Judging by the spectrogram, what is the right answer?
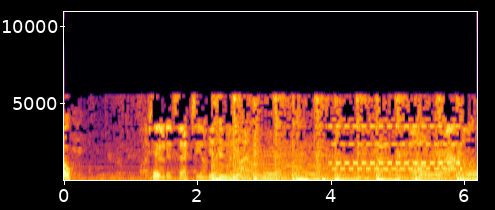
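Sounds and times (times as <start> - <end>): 
speech: 0.0 - 0.3, 1.3 - 3.4
telephone ringing sound effect: 4.0 - 6.1.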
